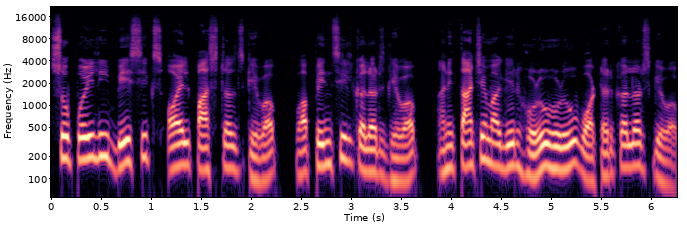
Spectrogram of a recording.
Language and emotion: Goan Konkani, neutral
